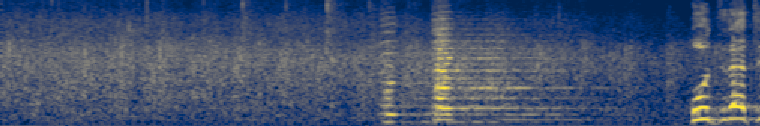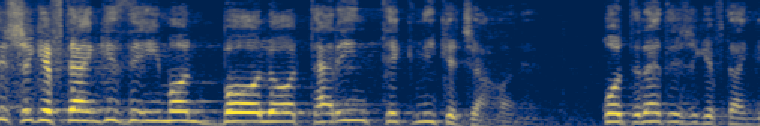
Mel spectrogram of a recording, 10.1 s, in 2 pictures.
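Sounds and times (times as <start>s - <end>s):
audience clapping at a self-confidence seminar: 0.0s - 5.4s
speech: 4.6s - 10.1s.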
